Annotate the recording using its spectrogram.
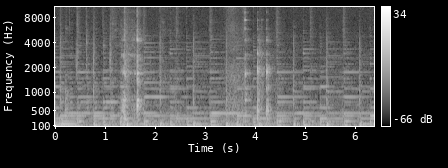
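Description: Steel knife and fork clinking and scraping on a ceramic plate as a baked pork chop is cut, with a couple of sharp clinks about a second and a half in, a short scrape, and two more clinks about four seconds in. Soft background music plays underneath.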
